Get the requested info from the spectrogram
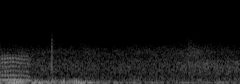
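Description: A woman's voice holding a drawn-out, level-pitched vowel that trails off a fraction of a second in, followed by a steady low background rumble with a faint click.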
